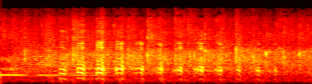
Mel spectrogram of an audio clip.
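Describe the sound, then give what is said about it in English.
A short burst of audience applause in a straw poll approving of the job Mark Shapiro and Ross Atkins are doing for the Toronto Blue Jays, scattered claps crackling at a moderate level for a few seconds, with a brief tonal hum at the start and a few voices faintly mixed in. “By applause, do you approve of the job Mark Shapiro and by extension Ross Atkins are doing for the Toronto Blue Jays?”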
